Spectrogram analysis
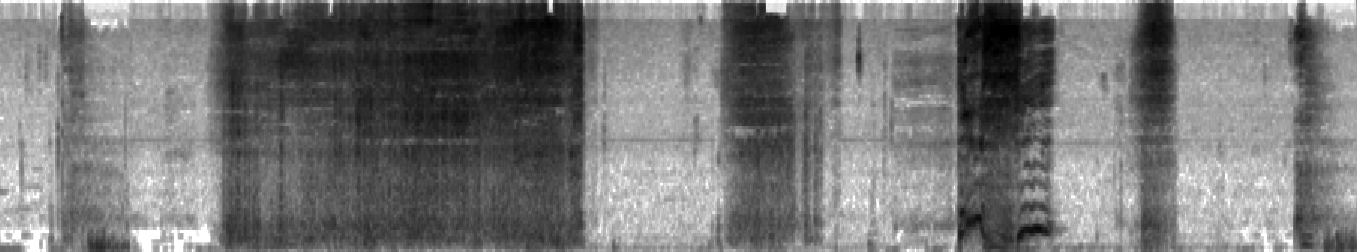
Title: Desperate sneezes (Messy)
